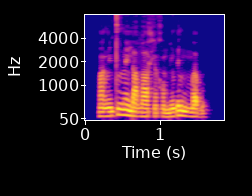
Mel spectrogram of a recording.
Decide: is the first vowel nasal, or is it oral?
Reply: nasal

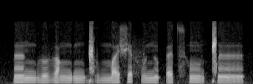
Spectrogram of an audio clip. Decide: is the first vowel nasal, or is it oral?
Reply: nasal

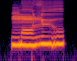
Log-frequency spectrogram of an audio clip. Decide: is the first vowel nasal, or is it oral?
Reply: nasal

